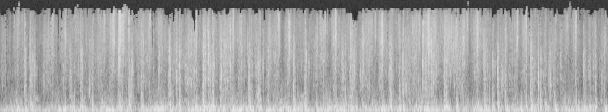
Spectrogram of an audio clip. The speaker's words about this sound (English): We wanted to control the speed of the horse, so we had the trainer run the horse in a circle with a rope.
